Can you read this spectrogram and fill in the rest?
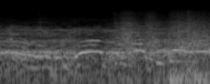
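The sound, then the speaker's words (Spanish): A chaotic crowd of union workers trying to force entry at the main entrance of the Dos Bocas refinery construction site in Tabasco roars and shouts continuously, many agitated voices overlapping in a dense, loud wall of babble with occasional whistles or yells, growing more intense toward the end. “La entrada del personal que construye la refinería Dos Bocas en Tabasco se volvió un caos este miércoles.”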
